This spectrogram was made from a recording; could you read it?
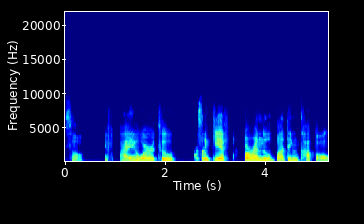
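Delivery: hushed voice. Voicing a character quietly asking a bartender about a gift: whispering. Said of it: "she just whispers to the bartender".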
